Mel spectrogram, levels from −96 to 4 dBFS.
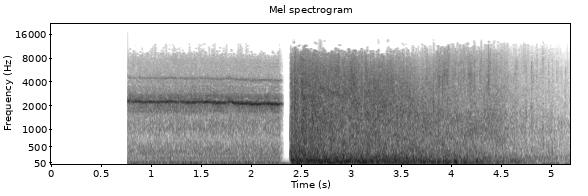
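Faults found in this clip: Cut-off start: dead silence from 0.0 to 0.78 s, then the audio kicks in mid-sound with no attack or fade-in. Capture or stream looks to have opened late and dropped the beginning. Probably the recorder or stream start-up path.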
